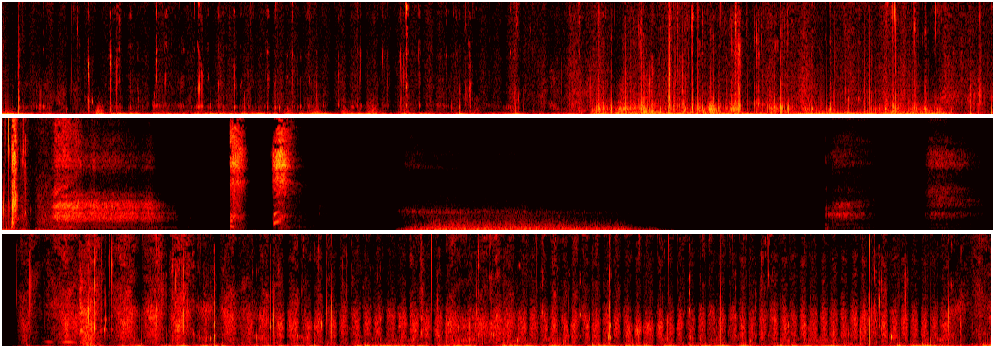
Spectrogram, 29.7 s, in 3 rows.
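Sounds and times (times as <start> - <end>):
wet mouth clicks and smacks of ASMR ear eating: 0.0 - 10.3, 20.0 - 29.7.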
